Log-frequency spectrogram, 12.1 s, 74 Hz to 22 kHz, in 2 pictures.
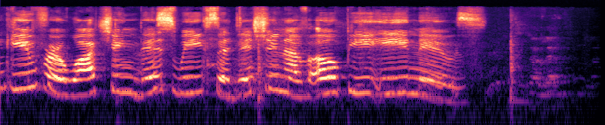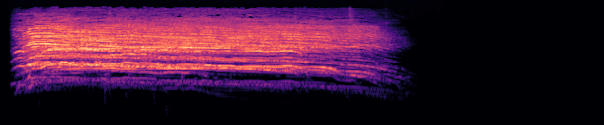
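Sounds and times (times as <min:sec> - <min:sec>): children cheering: 0:06.2 - 0:10.1.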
